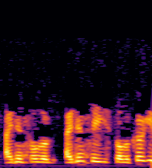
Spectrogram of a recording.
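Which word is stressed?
I. The stress falls on the word I. Someone else said it. "it means I personally didn't say"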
